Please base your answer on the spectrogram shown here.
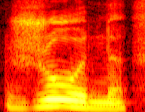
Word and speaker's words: jaune: Treina distinguir isso na sua fala. Jeune, jaune. Tenta conseguir pronunciar os dois.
